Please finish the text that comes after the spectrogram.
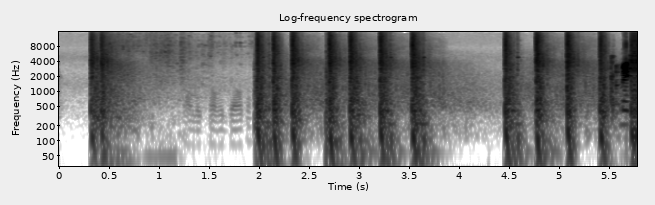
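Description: Suppressing gunfire in the video game ArmA 3, a single shot and then two series of sharp, evenly spaced rifle shots, each cracking loud and trailing off into a short echo over quiet gaps.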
